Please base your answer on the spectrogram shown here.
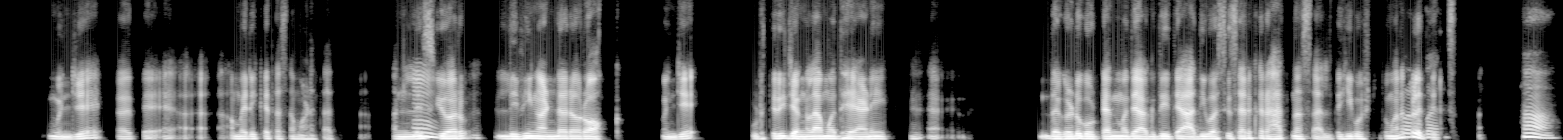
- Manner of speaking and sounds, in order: in English: "अनलेस यू आर लिविंग अंडर अ रॉक"; other background noise
- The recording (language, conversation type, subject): Marathi, podcast, सोशल मीडियाने माहिती घेण्याची पद्धत कशी बदलली?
